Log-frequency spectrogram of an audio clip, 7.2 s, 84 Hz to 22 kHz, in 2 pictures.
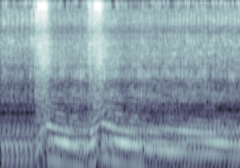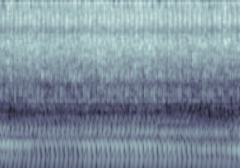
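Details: Restored Honda CB750 on its first runs after restoration, oil put in the cylinders, running a bit rich with one cylinder out: two blips, then a soft, lumpy, uneven idle; rough running, owner suspects a vacuum leak.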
